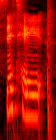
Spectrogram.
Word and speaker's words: city: So we've got that pronunciation right at the beginning because it is followed by an I. And we've got an E sound at the end, which we write with a Y.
